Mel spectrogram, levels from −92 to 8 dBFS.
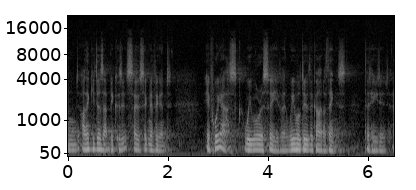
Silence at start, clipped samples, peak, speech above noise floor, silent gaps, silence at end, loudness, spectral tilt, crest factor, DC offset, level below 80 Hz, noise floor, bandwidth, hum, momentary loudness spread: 0 s; under 0.1%; -20 dBFS; 25 dB; none; 0 s; -38 LUFS; -5.5 dB/octave; 18 dB; under 0.1%; -68 dBFS; -62 dBFS; over 20 kHz; none; 11 LU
